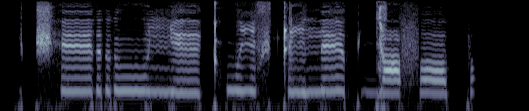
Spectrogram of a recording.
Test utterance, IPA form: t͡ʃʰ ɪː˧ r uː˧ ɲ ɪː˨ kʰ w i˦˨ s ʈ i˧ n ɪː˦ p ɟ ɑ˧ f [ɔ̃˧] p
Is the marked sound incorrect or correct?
incorrect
